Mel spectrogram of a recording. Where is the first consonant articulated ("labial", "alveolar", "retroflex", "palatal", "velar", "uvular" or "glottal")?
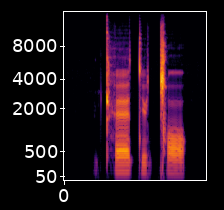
retroflex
